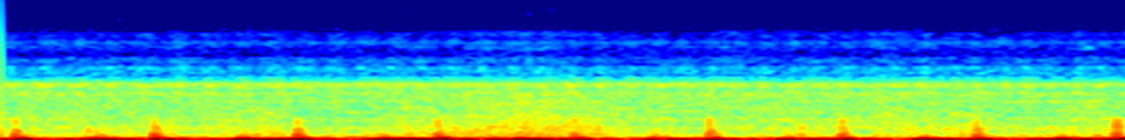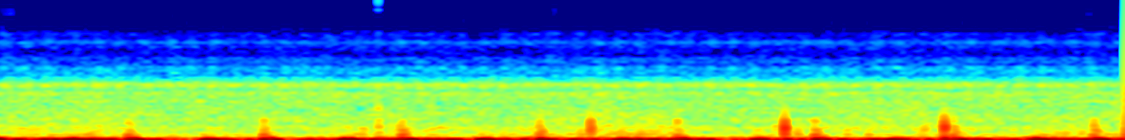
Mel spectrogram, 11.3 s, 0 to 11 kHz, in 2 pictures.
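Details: Real adult heartbeat recorded up close on the chest with binaural microphones for ASMR: steady, soft, low thumps at about 87 per minute under a faint steady hum; normal heartbeat.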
